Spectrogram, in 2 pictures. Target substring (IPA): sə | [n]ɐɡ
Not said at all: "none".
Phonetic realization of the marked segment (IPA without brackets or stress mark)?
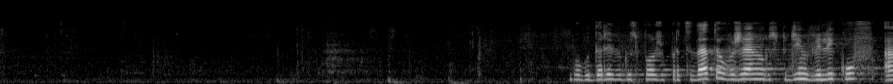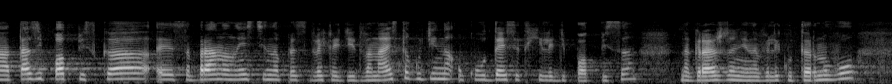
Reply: n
